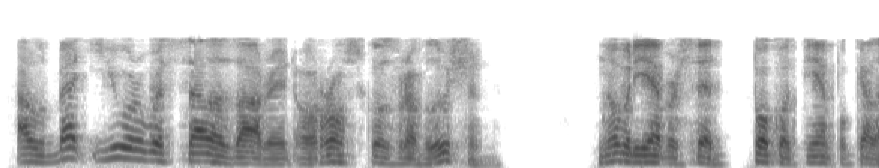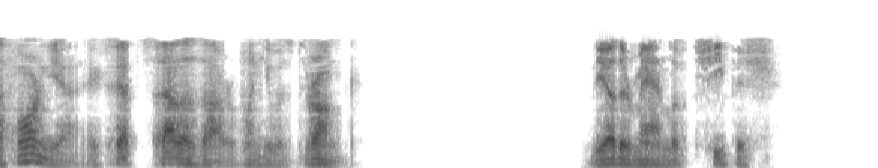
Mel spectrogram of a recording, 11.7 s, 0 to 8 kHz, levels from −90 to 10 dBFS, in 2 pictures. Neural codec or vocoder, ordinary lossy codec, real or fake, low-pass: none; AAC, 16 kbps; real; 7.2 kHz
